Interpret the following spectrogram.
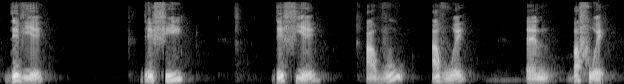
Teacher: Notice how the high vowels changes into the corresponding glide with the same features for backness and rounding.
